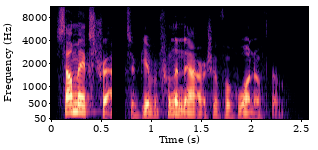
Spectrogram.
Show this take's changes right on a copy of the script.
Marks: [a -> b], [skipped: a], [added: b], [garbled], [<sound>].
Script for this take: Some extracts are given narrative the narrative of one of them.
Some extracts [dropout] are given [narrative -> from] the narrative of one of them.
